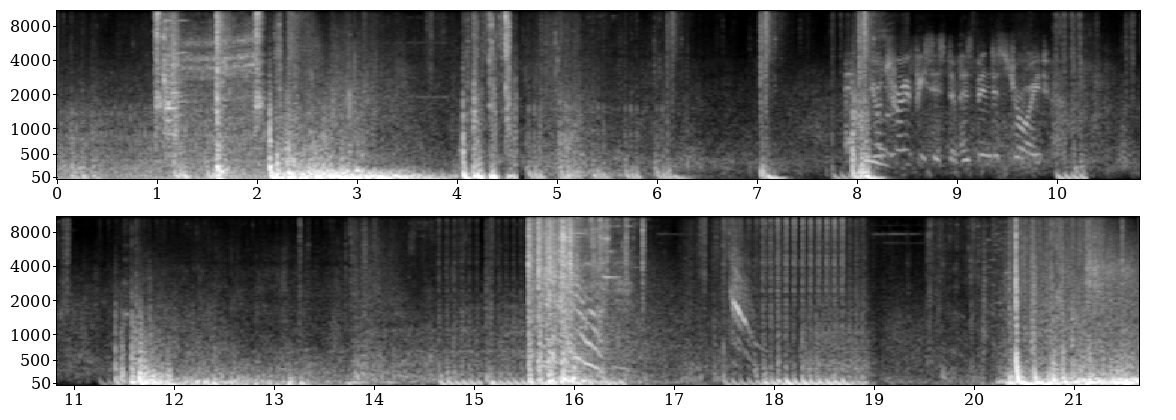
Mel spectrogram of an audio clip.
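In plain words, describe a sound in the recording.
Automatic gunfire rattles in loud bursts.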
